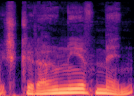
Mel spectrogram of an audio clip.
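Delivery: plain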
